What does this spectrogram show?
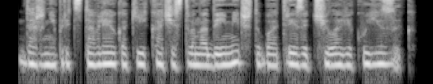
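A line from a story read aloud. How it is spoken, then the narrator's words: Mutter. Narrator (Russian): пробормотала Варя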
